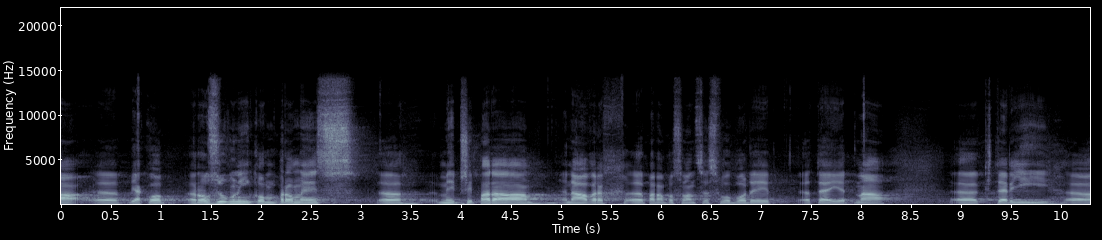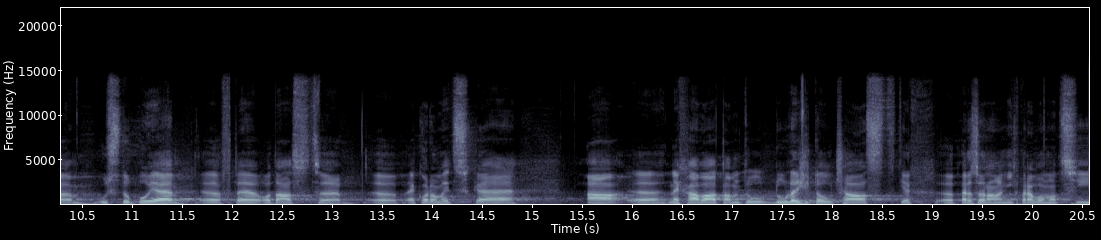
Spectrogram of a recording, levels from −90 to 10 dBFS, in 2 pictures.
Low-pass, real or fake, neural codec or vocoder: 14.4 kHz; fake; codec, 44.1 kHz, 7.8 kbps, Pupu-Codec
